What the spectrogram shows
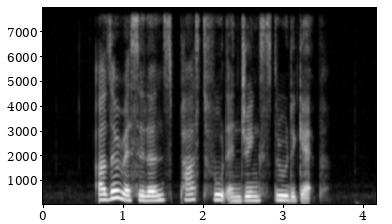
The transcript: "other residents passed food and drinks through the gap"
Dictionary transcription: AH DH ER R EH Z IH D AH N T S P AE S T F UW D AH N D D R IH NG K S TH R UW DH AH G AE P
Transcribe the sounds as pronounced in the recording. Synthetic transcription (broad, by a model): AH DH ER R EH S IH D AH N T S P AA S T F UW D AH N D D R IH NG K S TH R UW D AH G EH P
